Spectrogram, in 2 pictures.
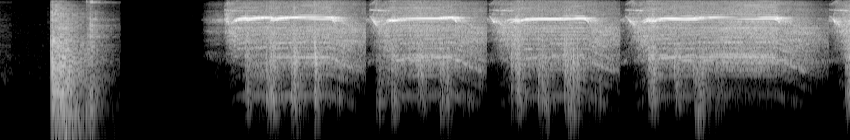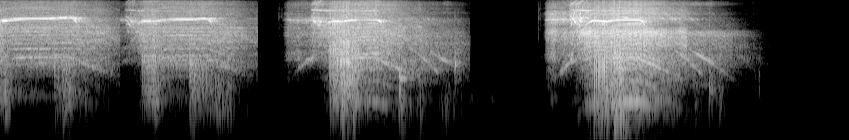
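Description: Brushless flywheel motors of a homemade foam-ball blaster whining up and firing in about eight separate bursts of a second or so each. A high whine in each burst dips briefly as the balls are shot.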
